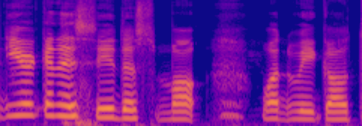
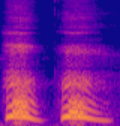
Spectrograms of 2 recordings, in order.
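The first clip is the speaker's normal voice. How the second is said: surprised gasp; 5 semitones higher, 7 dB louder than usual. Real, not acted. Gasp at gorillas.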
